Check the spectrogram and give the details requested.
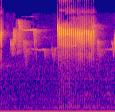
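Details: Flowerpecker (chim sâu đầu đỏ), with male and female calls mixed, used to lure wild birds or stir caged ones. Thin high slurred notes, then a loud, fast, buzzy trill at one high pitch lasting under a second.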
